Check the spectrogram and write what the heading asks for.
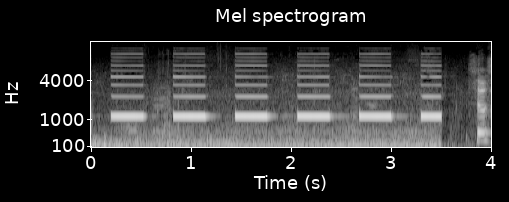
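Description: Backup alarm of a flatbed tow truck beeping as it reverses: six even beeps, about one every 0.6 seconds, over the steady rumble of the truck's engine. The sound cuts off suddenly near the end.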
